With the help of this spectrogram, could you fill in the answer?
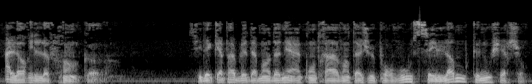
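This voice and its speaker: An actor playing a grave, insistent police inspector in an old French radio mystery, speaking in a measured, earnest way. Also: male voice, low-pitched, close to an everyday voice. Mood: urgent, earnest. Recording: muffled, hissy old radio recording.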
